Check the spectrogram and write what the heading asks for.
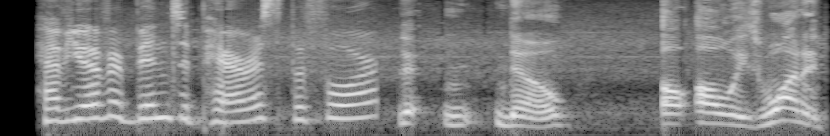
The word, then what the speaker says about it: Paris: of France live in Paris wow so this is Paris I can't believe that I've never visited the capital of France before yeah well the locals pronounce it Pari Carmen's conducted a lot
